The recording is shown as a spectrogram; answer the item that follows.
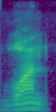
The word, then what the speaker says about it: one: The word one is pronounced as if like it starts with W.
